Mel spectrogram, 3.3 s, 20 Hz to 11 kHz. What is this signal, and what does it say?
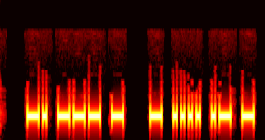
Morse code, heard as a keyed tone, about 25 wpm, 600 Hz. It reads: NOT THAT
